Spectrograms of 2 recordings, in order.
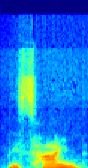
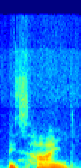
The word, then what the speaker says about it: designed: Designed with D. Designed. Not designed, no, designed.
